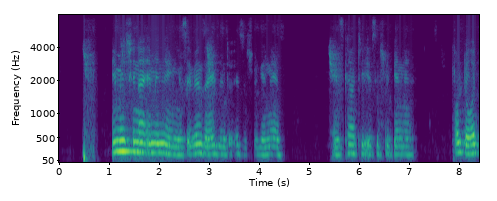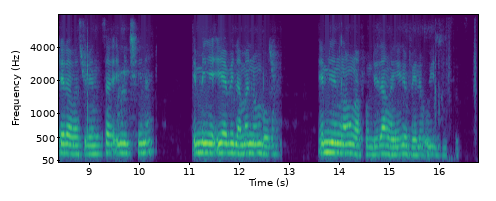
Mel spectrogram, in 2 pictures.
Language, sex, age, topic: North Ndebele, female, 25-35, health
